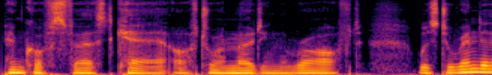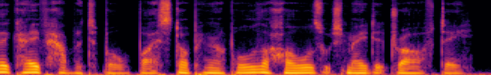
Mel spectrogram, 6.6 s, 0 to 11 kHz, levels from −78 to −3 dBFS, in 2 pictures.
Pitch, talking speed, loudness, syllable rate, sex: 105 Hz, 210 wpm, -18 LUFS, 5.6 syllables/s, male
